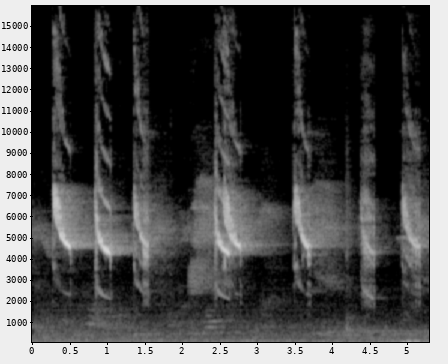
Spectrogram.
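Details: Young warbling white-eyes calling their mother and flock, begging for food: high thin descending notes in short bursts, several spaced about half a second to a second apart, with a brief continuous thin tone between.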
